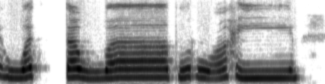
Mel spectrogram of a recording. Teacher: لام یہاں پہ ظاہر نہیں کریں گے، لام شمسیہ ہے ، هو التواب الرحیم، توا، یہاں پہ الف مد آ گیا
